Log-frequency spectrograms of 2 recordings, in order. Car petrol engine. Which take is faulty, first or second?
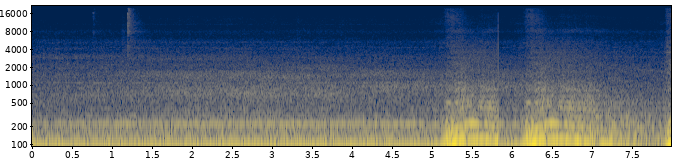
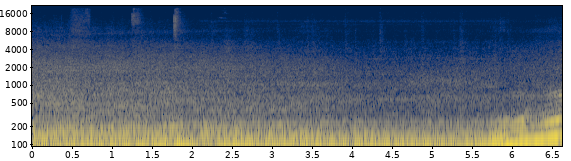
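first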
